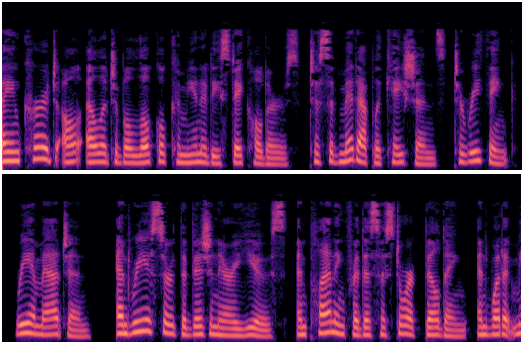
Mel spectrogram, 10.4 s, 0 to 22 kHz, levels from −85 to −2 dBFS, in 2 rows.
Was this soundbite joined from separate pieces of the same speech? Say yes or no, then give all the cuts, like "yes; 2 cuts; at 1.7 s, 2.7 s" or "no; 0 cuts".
no; 0 cuts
